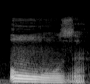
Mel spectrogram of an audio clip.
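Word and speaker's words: onze: 11, okay, so O plus N give you the sound on, 11, 11, okay? Final E doesn't exist phonetically, 11, okay?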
